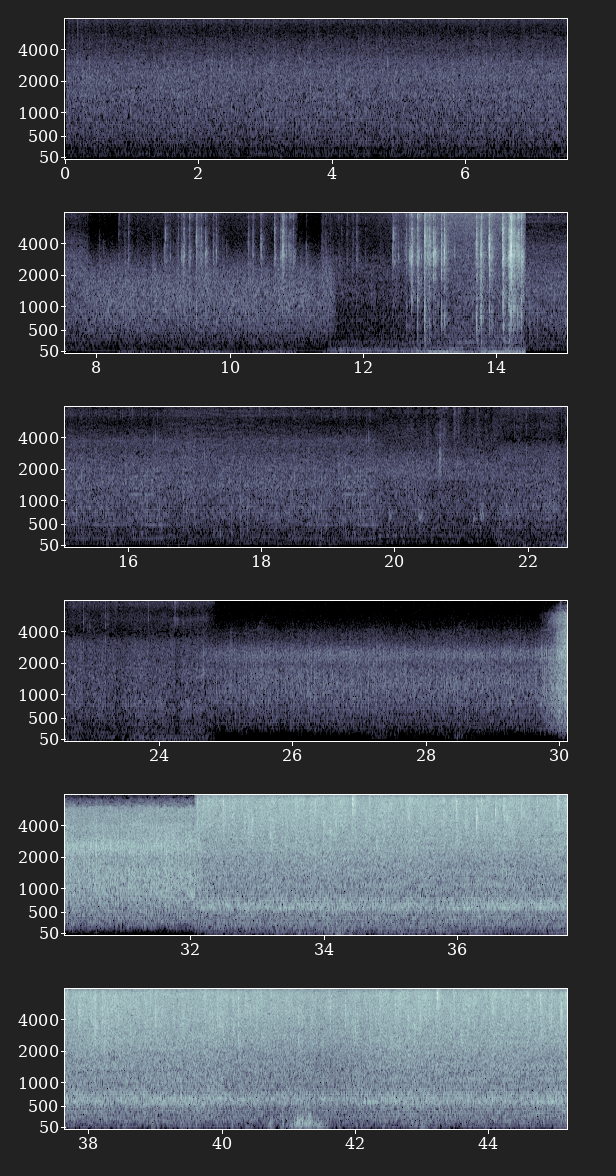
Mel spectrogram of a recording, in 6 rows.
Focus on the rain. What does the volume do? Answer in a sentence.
The loudness of the rain goes up.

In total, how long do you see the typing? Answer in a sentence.
The typing can be heard for 6 seconds in total.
